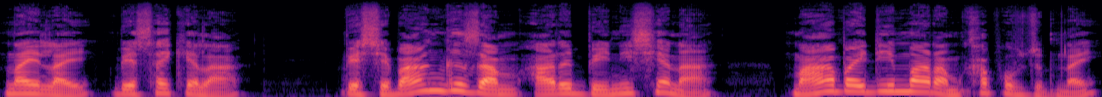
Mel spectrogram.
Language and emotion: Bodo, disgusted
